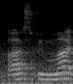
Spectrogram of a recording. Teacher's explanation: Terus yang kedua ada di kalimat ka'asfim ma. Di sini adanya kasratain bertemu dengan ma, hukumnya idgham guna, cara bacanya masuk dengan dengung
